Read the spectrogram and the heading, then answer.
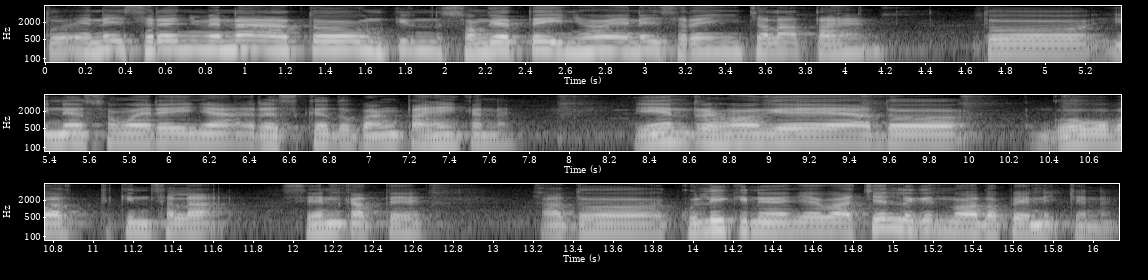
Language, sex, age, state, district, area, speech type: Santali, male, 60+, Jharkhand, Bokaro, rural, spontaneous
